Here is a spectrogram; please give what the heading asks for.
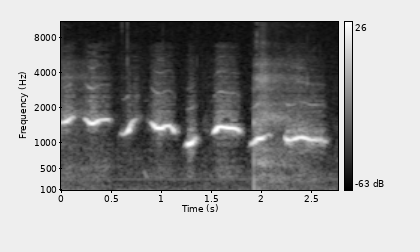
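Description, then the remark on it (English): A person whistles a short, wavering tune of about eight quick notes, fairly loud, with a brief click partway through and no talking. “Obviously that was whistling.”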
